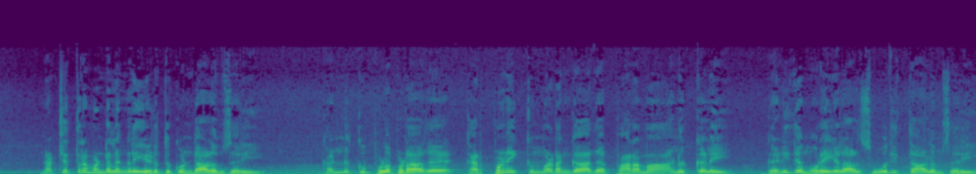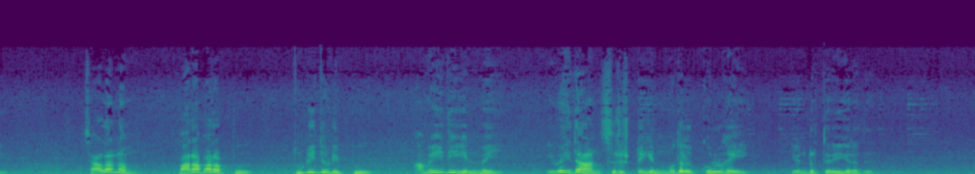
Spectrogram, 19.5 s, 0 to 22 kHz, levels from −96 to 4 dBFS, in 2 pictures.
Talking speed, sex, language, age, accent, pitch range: 75 wpm, male, Tamil, 50-69, native, 155-205 Hz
